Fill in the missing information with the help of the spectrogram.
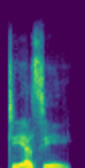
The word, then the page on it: TLC: Indian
